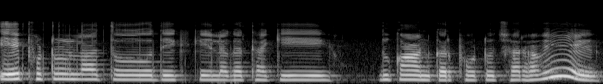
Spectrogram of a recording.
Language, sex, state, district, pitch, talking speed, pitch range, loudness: Surgujia, female, Chhattisgarh, Sarguja, 210 Hz, 140 wpm, 205-225 Hz, -17 LUFS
